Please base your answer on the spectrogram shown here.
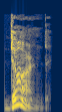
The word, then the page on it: darned: British English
